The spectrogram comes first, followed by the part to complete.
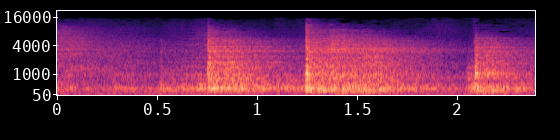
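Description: Noises of a person getting up from a chair at a table: a noisy scuffle, then a single sharp knock a little past a second in.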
